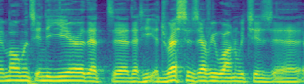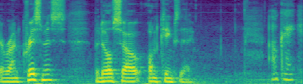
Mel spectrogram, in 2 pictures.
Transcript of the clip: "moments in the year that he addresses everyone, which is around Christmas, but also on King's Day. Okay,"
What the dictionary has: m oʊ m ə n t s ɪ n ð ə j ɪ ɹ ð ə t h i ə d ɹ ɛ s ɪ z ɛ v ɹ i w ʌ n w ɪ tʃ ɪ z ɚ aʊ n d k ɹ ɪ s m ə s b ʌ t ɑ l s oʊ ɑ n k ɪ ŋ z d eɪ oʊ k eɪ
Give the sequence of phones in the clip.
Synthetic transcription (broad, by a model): m oʊ m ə n t s ɪ n ð ə j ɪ ɹ ð ə t h i ə d ɹ ɛ s ɪ z ɛ v ɹ i w ʌ n w ɪ tʃ ɪ z ɚ aʊ n d k ɹ ɪ s m ə s b ʌ t ɑ l s oʊ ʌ n k ɪ ŋ z d eɪ oʊ k eɪ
